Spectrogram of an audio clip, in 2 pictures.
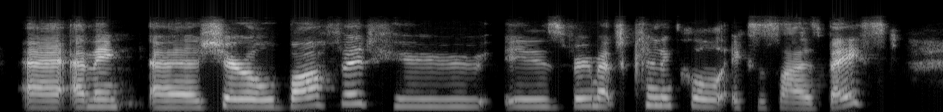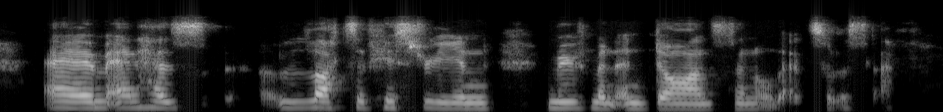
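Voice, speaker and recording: A woman with a South African accent speaks at a moderate pace and a fairly high pitch, her loudness swinging widely. The sound is dry and close with no echo, over a quiet background. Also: ordinary pitch variation. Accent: South African, noticeable. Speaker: sports therapy lecturer. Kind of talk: live Q&A.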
